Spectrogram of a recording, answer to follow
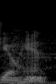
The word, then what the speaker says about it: Johanna: my daughter's going to be a G if her name is Johanna. Note to self. To self. Name daughter Johanna. Pronounced Yo Hannah.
